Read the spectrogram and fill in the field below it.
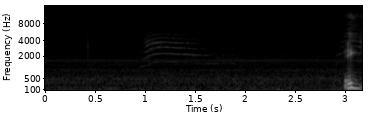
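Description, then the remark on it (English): A cat named Mimi lets out a thin, drawn-out meow, then after a pause a louder, sharper meow, over a low steady background hum with no talking. “Even my fucking cat knows.”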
